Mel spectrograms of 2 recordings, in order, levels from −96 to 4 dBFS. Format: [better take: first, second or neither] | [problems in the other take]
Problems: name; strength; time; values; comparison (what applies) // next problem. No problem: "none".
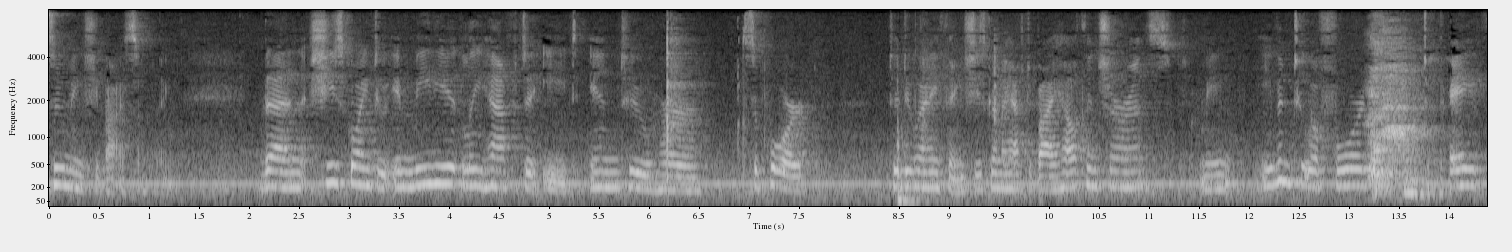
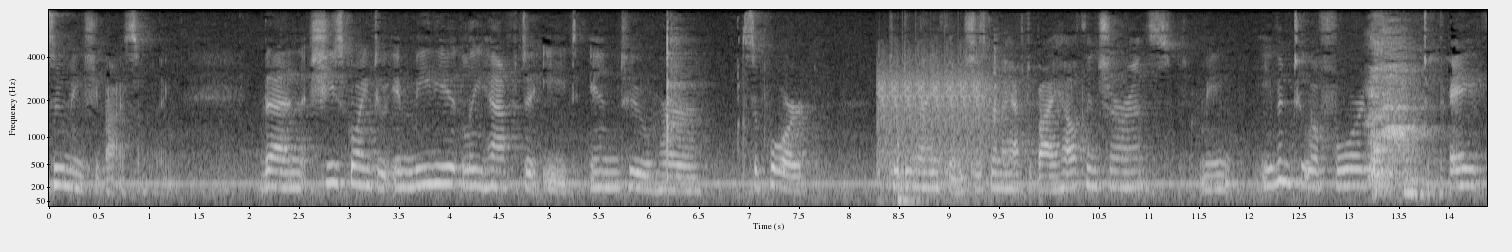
first | background sound (Gunshot, gunfire); 5 dB below the speech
